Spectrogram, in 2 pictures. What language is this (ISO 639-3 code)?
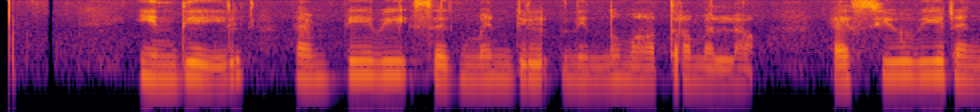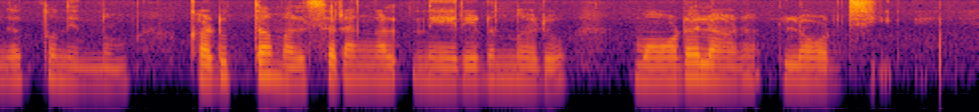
mal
